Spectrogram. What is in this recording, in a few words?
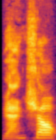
"ran2 shao1", Chinese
